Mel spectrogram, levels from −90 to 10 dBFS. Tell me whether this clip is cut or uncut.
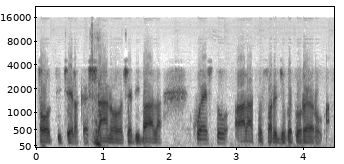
cut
